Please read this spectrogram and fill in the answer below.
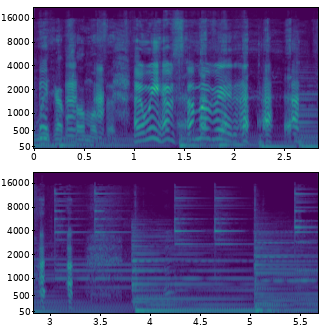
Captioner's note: laughs; cheerful music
